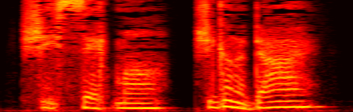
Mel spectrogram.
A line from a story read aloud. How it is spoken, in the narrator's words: She whispered harshly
